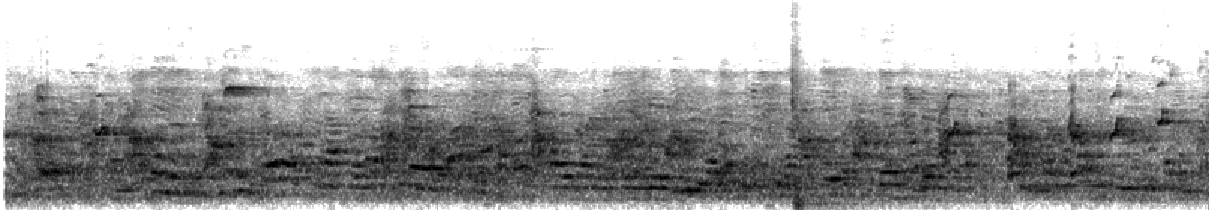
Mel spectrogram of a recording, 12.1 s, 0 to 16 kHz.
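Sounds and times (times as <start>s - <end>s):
people chattering: 0.1s - 12.0s.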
